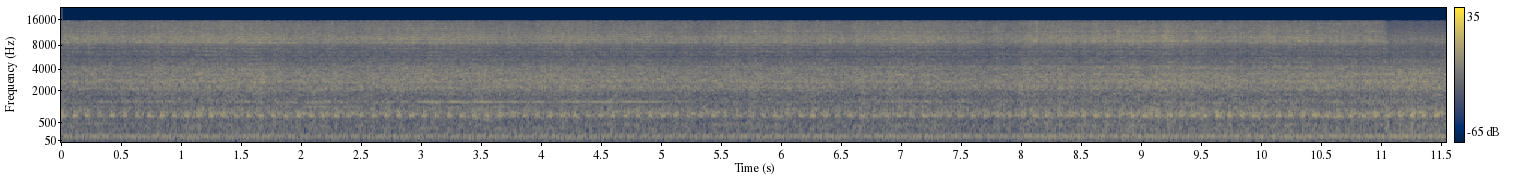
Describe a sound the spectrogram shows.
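A band saw cuts steadily through a log with a loud whine.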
